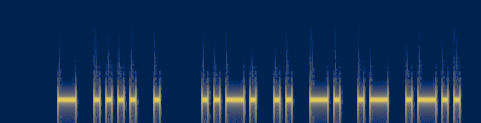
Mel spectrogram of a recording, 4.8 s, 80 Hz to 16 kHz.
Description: Morse code, heard as a keyed tone, about 21 wpm, 700 Hz. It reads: THE FINAL
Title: Sets of 6 Words - 20wpm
